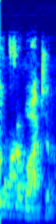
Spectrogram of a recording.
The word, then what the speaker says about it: Guanajuato: How do you pronounce that city's name again? You live It's Celaya, Guanajuato.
